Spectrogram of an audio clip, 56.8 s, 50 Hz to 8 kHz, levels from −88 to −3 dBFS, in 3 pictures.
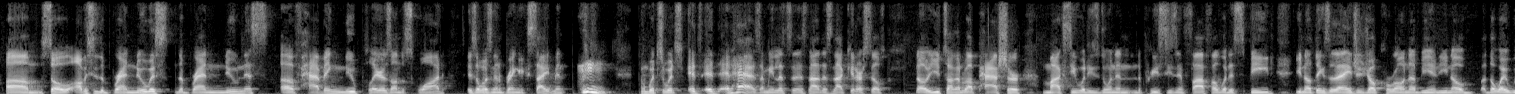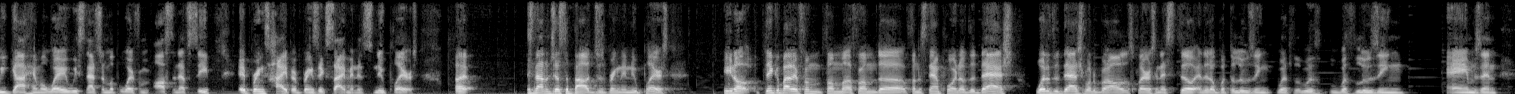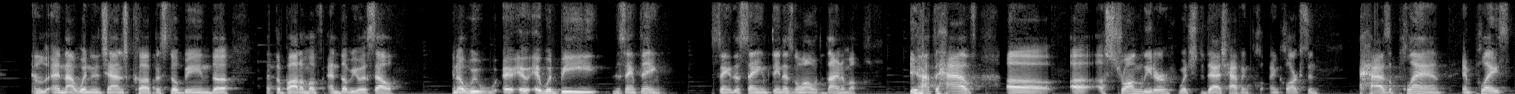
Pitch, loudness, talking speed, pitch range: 115 Hz, -22 LUFS, 205 wpm, 105-135 Hz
